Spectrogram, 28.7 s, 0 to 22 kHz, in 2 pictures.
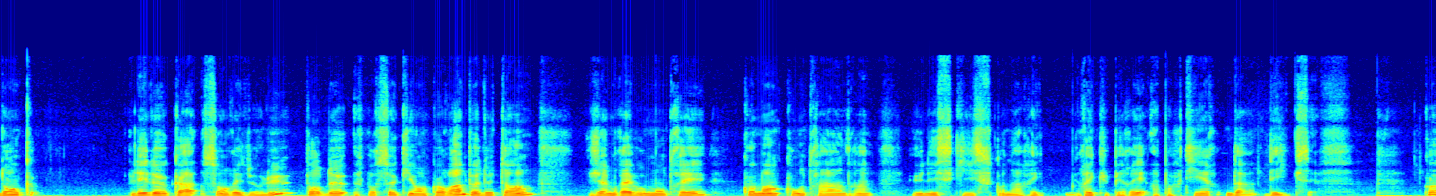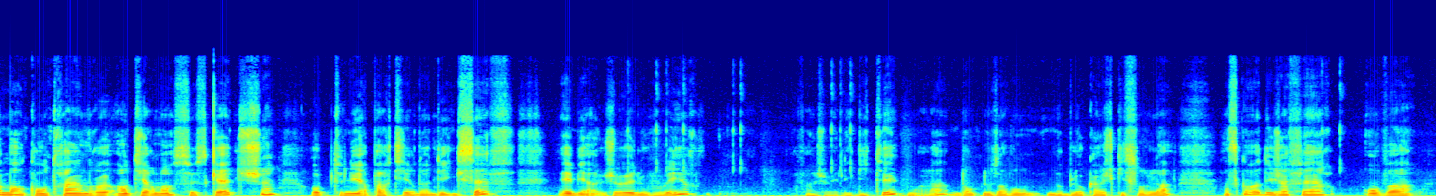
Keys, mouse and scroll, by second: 20.6 click, 21.7 click, 22.5 click, 27.6 click.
